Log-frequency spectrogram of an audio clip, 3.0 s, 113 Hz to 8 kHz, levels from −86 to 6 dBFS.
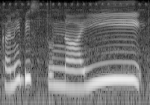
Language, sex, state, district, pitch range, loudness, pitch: Telugu, female, Andhra Pradesh, Sri Satya Sai, 230-320 Hz, -10 LUFS, 280 Hz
